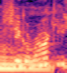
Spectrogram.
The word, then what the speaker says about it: Shigaraki: Oh, Shigaraki? – Yeah, that.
